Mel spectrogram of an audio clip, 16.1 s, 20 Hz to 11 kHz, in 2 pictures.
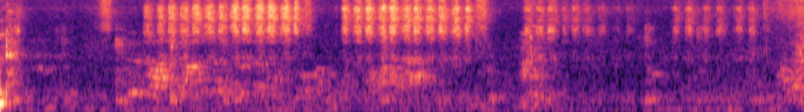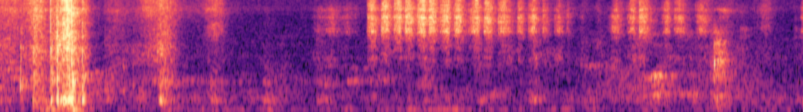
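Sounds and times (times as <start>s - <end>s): marker scratching on paper: 1.1s - 7.6s, 11.3s - 15.2s.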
